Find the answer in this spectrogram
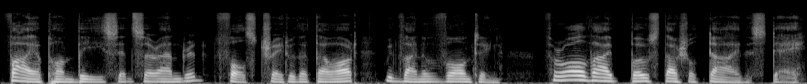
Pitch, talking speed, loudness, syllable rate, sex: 130 Hz, 170 wpm, -18 LUFS, 4.2 syllables/s, male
